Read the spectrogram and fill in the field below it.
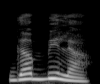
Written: ಕಬ್ಬಿಲ

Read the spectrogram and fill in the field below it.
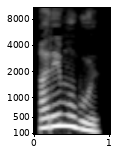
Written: ಅರೆಮುಗುಳ್

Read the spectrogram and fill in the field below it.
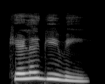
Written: ಗುಳಕವ್ವ

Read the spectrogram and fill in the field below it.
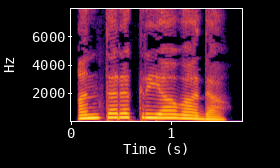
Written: ಅಂತರಕ್ರಿಯಾವಾದ

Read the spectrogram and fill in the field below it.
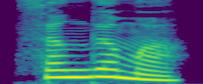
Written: ಸಂಕಮ

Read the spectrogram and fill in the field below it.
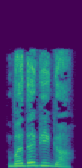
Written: ಬದಗಿಗ

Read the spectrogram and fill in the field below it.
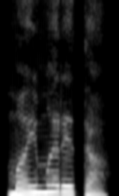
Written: ಮೈಮರೆತ

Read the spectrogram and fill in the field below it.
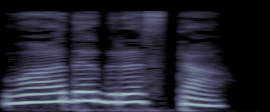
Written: ವಾದಗ್ರಸ್ತ

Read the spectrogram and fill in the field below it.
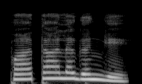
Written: ಪಾತಾಲಗಂಗೆ

